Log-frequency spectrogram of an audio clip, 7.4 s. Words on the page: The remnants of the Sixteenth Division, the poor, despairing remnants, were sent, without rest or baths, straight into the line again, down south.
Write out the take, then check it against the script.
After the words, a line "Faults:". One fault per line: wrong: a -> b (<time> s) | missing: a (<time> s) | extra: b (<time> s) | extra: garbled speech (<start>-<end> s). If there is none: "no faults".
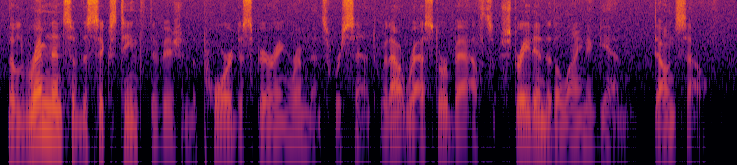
The remnants of the Sixteenth Division, the poor, despairing remnants, were sent, without rest or baths, straight into the line again, down south.
Faults:
no faults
